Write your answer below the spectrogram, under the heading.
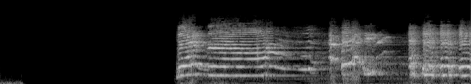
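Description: After nearly two seconds of silence, an early-sixties twist pop record kicks in abruptly and loudly, opening with bright, high, childlike vocal sounds over the music.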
